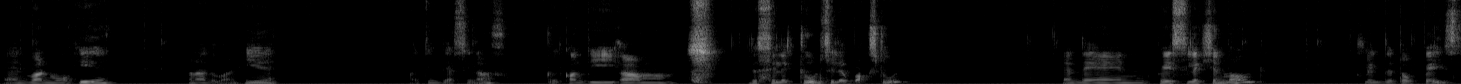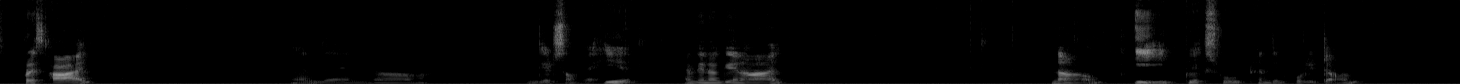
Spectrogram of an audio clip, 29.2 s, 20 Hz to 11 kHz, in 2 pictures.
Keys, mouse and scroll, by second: 4.6-7.7 drag, 8.2 click, 8.8-11.9 middle drag, 12.3 click, 13.0 click, 13.5-15.4 middle drag, 15.4 i, 22.1 i, 24.7-26.6 middle drag, 26.6 e.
